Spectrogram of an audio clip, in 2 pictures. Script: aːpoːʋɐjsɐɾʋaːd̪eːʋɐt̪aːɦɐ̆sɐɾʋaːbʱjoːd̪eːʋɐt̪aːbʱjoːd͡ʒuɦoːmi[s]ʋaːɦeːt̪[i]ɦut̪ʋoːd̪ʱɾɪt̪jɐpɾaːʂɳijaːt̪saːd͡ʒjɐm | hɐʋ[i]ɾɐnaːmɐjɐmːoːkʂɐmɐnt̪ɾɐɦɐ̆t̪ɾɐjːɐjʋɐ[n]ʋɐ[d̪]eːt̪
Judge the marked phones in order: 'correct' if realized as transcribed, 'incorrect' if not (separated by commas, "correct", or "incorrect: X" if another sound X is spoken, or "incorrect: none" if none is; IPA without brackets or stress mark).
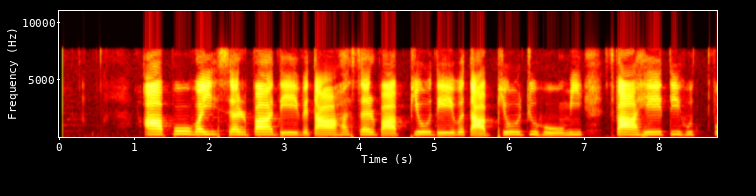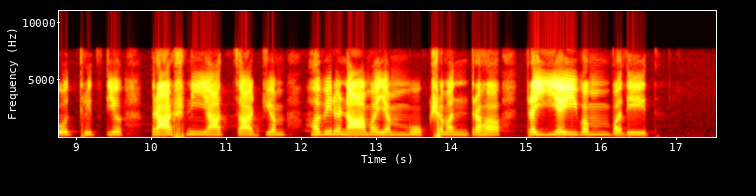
correct, correct, correct, incorrect: m, correct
